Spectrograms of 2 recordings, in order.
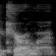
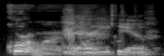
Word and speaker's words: Coraline: yeah cor cor sorry I say Caroline but Coraline 2009 versus number 78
